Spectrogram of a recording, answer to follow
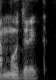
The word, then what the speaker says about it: Mudryk: Is how do you pronounce that, Alex? Is that Mudryk? Yeah, Mudryk. Mudryk.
